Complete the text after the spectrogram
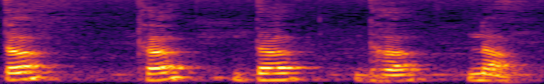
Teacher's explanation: तो ये टंग जब दांतों से टकराई तो हिंदी के विद्वानों ने इसको कहा कि ये दंतव्य ध्वनियां हैं या वे ध्वनियां हैं जिन्हें दांतों के माध्यम से, दांतों की सहायता से बोला जाता है।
